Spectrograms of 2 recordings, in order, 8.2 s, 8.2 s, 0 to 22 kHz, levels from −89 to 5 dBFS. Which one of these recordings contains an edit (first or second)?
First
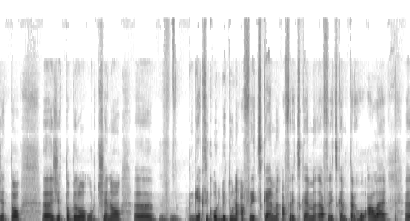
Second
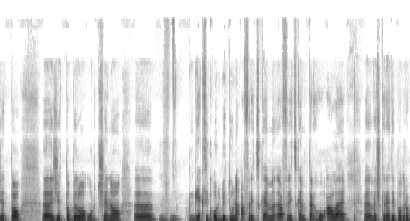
second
